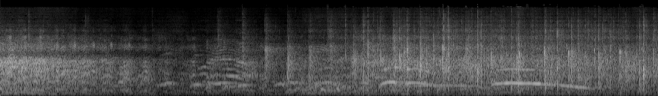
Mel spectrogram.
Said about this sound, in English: I thought you were clapping for me.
